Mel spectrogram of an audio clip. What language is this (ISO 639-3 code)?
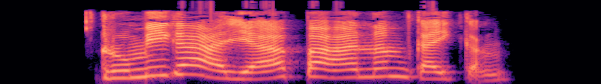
qva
